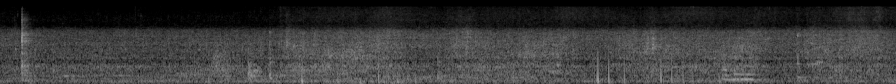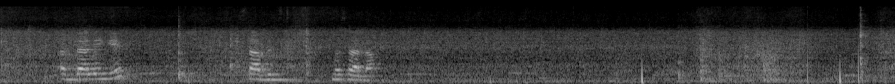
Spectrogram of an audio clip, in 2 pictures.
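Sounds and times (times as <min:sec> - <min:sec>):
curry sizzling in metal pot: 0:00.0 - 0:17.9.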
